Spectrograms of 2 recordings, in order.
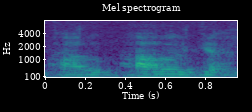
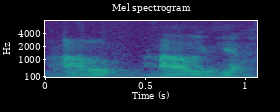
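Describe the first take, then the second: The two takes are said the same way.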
